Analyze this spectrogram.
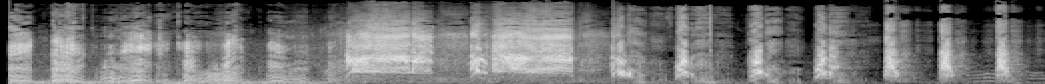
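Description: A Belgian Malinois barks loudly in sharp bursts, with a snarling, growly edge between barks.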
